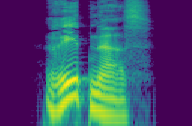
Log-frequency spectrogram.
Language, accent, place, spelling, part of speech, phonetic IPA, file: German, Germany, Berlin, Redners, noun, [ˈʁeːdnɐs], De-Redners.ogg
- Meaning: genitive singular of Redner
